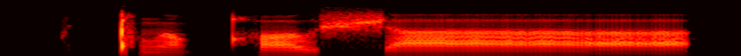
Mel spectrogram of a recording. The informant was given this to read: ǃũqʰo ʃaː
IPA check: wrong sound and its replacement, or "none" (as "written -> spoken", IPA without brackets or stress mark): none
